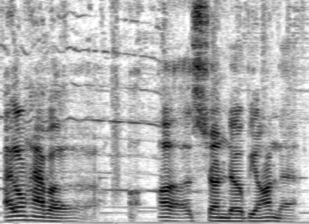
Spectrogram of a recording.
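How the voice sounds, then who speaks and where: A man chatting casually on a game stream, easygoing and quick to laugh. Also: medium pitch, steady tone, faint music behind.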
